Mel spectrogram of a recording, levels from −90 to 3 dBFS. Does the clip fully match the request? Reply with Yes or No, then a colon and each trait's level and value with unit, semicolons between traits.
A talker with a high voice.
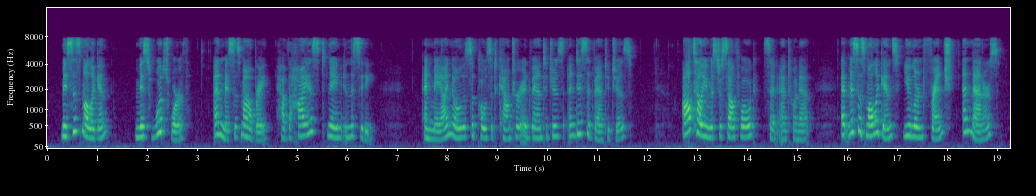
Yes: high, 240 Hz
